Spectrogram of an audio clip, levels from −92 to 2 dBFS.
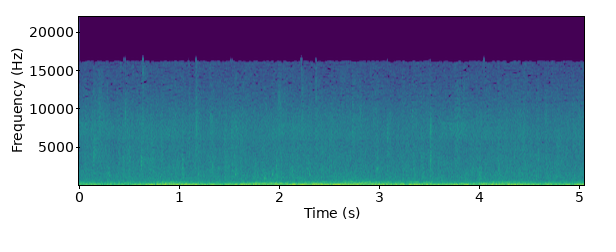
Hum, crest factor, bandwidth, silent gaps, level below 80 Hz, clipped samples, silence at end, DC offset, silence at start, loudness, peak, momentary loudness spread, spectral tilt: none; 14 dB; 16.5 kHz; none; -34 dBFS; under 0.1%; 0 s; under 0.1%; 0 s; -23 LUFS; -8 dBFS; 6 LU; -6 dB/octave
